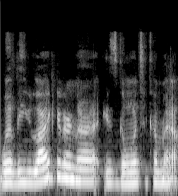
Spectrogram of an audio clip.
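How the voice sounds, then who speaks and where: With a Southern US accent, a woman at medium pitch sounds animated and shows ordinary pitch variation. Music plays in the background. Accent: Southern US country dialect. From Mississippi. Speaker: podcast host. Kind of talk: motivational podcast talk.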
